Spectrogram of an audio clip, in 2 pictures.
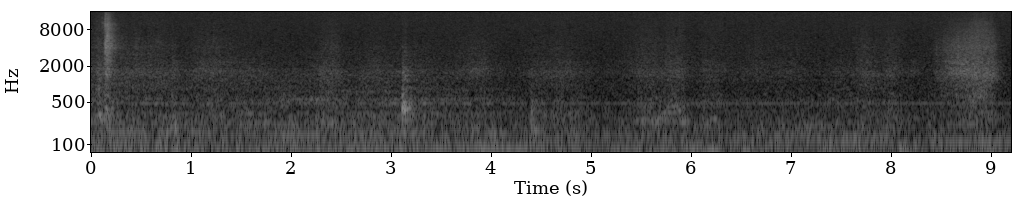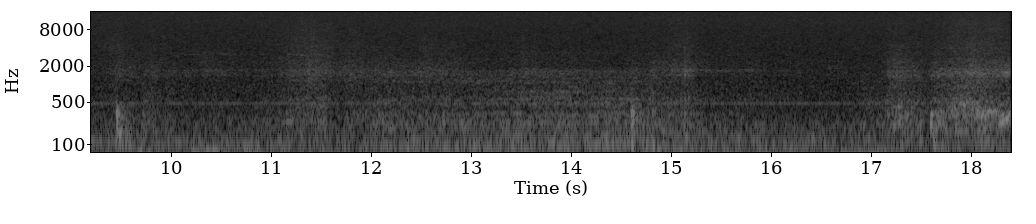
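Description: Fabric rustles softly as people shift on a mattress.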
